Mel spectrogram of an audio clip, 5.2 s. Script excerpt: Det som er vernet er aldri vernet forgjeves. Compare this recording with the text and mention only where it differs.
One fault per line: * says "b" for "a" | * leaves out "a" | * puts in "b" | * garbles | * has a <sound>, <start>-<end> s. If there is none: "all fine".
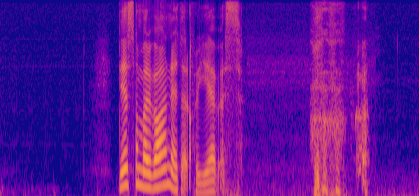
* has a dropout, 1.7-1.7 s
* leaves out "aldri vernet"
* has a laugh, 3.9-4.6 s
